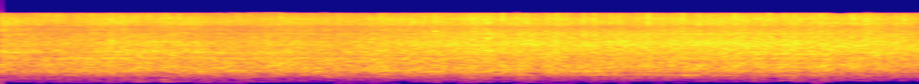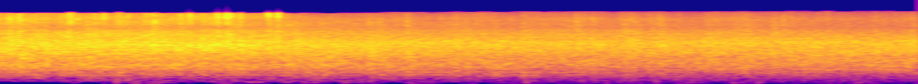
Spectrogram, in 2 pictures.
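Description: Model train running on its track close by: a steady rattling whir of wheels and motor that grows louder toward the middle as it passes and eases off afterwards. A brief run of fast clicks comes in the middle.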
